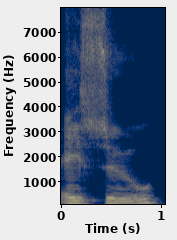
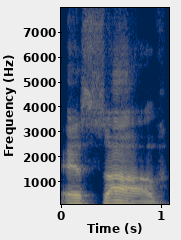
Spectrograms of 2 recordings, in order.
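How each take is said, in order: First: The name is said with a W sound. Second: The name is said with a V sound.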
